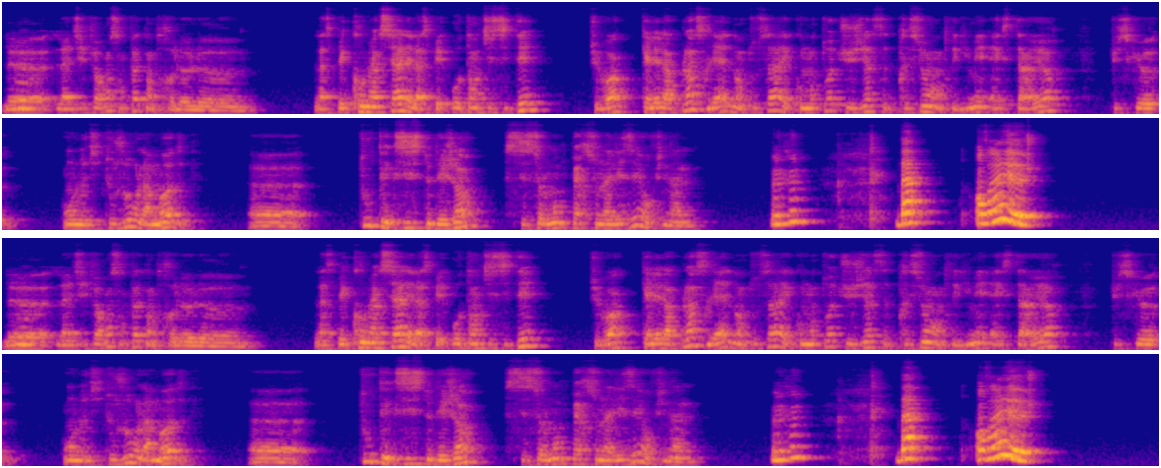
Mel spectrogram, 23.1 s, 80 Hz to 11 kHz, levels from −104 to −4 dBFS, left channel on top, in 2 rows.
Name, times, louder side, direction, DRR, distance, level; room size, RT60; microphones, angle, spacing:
voice 1, 0.0-2.5 3.1-5.3 5.9-10.5 11.1-11.7 12.2-13.4 14.0-14.6 15.1-16.3 16.6-18.5, equal, 25° left, 1 dB, 0.8 m, -36 dB
voice 2, 19.3-19.6 20.2-20.7 21.3-21.9, equal, 90° left, 2 dB, 1.1 m, -23 dB
5.6 x 2.6 x 3.2 m, 0.38 s
head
